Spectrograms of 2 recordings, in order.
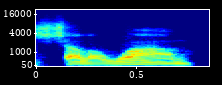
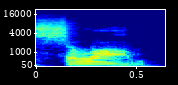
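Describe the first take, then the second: First: An extra vowel is added inside the word. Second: No extra vowel is added inside the word. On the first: This is how impostors say it. The speaker calls it wrong. "they run around here saying Shalawam" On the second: This is the original form of the word. The speaker calls it right. "the original word without any vowel added is Shalom"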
